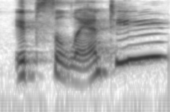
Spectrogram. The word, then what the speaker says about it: Ypsilanti: It's apparently pronounced Ypsilanti? – Oh, there you go. – Spelled with a Y, so you knew I was already, like, my brain was already panicking from that, so.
